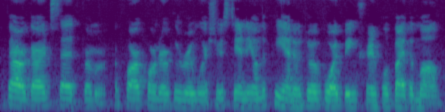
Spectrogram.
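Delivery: ordinary delivery, nothing marked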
